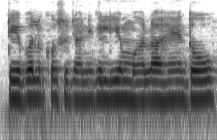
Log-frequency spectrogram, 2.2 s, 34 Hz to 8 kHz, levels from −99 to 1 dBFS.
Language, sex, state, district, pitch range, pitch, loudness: Hindi, male, Uttar Pradesh, Shamli, 170-175 Hz, 170 Hz, -16 LUFS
